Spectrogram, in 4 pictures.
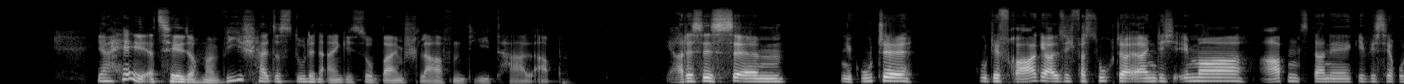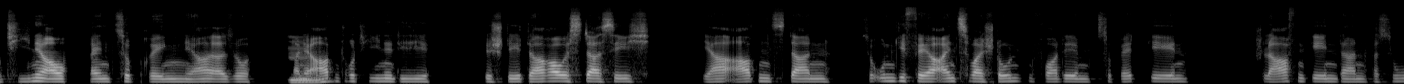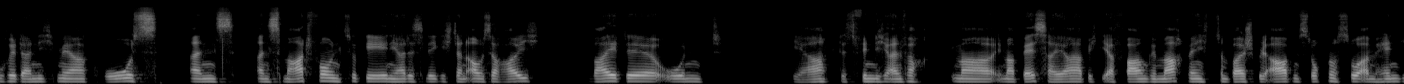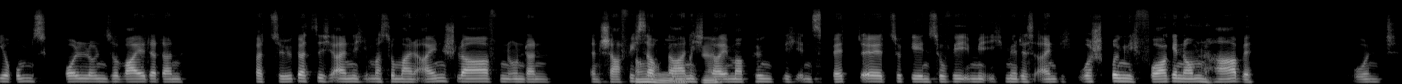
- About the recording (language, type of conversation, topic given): German, podcast, Wie schaltest du beim Schlafen digital ab?
- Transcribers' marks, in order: other background noise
